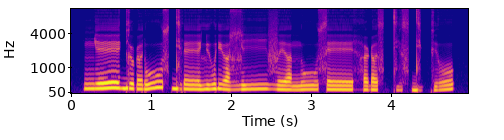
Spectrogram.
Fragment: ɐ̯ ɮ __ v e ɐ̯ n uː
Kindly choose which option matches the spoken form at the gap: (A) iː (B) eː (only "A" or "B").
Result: A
